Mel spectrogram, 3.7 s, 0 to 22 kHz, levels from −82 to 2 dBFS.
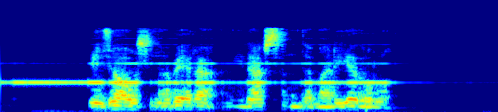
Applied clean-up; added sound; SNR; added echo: neural mask model RNNoise.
